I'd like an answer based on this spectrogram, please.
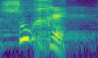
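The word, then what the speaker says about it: ψυχή: de Pedro, de Samuel, psuche, que en el hebreo se pronuncia suje, porque la CH se pronuncia en hebreo como J.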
